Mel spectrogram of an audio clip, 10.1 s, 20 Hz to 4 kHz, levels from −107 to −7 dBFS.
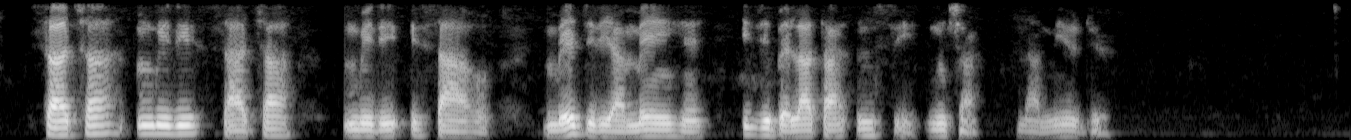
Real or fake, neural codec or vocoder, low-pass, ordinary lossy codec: real; none; 3.6 kHz; none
